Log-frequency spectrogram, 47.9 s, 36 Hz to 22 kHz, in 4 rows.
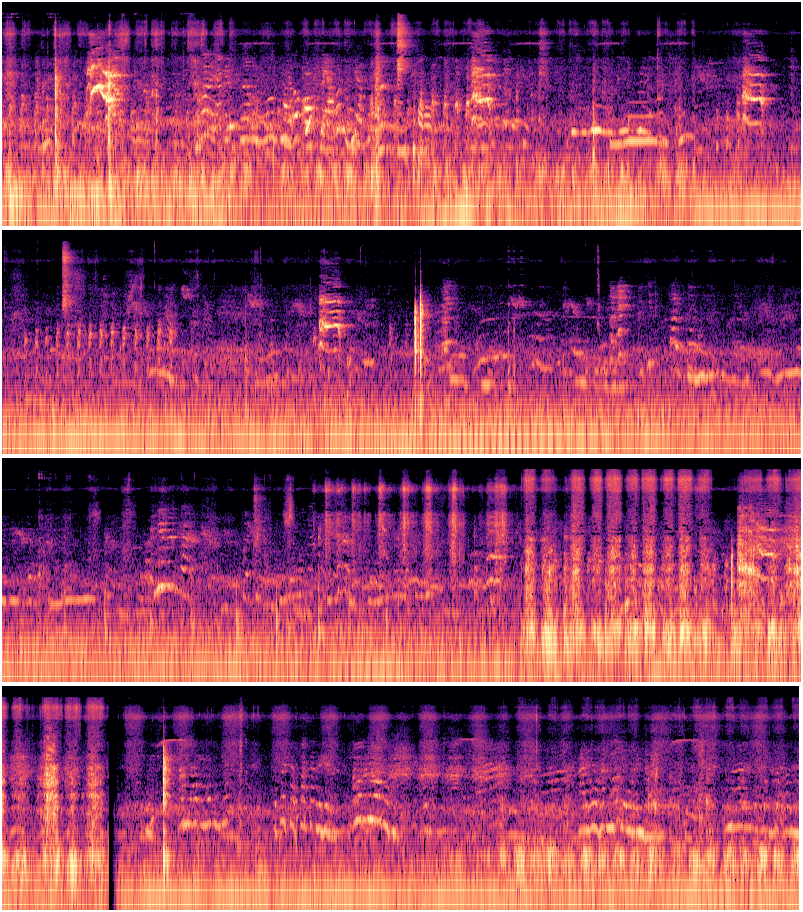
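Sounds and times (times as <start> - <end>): stone rasping on stone: 0.0 - 7.3, 31.4 - 37.6, 42.3 - 47.9
chickens clucking: 0.0 - 47.9.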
